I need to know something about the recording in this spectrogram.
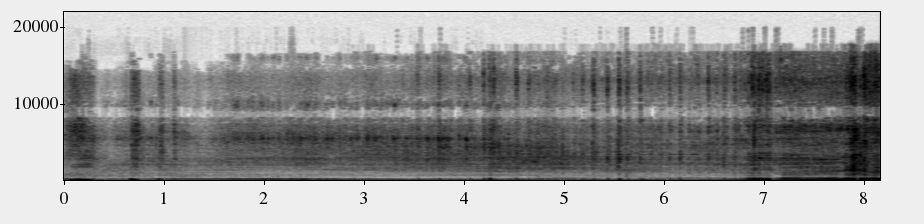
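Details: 2024 Yamaha YZ125 two-stroke after new FMF pipe and silencer, JD jetting kit and Castrol full-synthetic oil to cure jetting problems and fouled plugs: crisp revs climbing fast, pulling hard at the top, idle still slightly high between blips, owner to adjust; power band hits harder; strong.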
